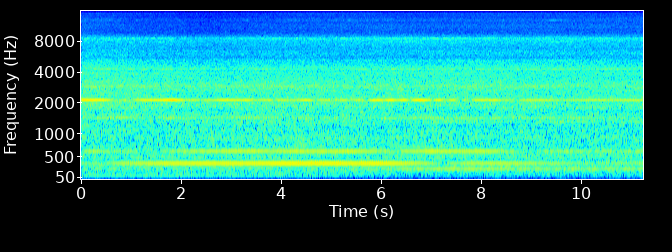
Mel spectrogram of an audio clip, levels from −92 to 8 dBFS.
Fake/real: real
